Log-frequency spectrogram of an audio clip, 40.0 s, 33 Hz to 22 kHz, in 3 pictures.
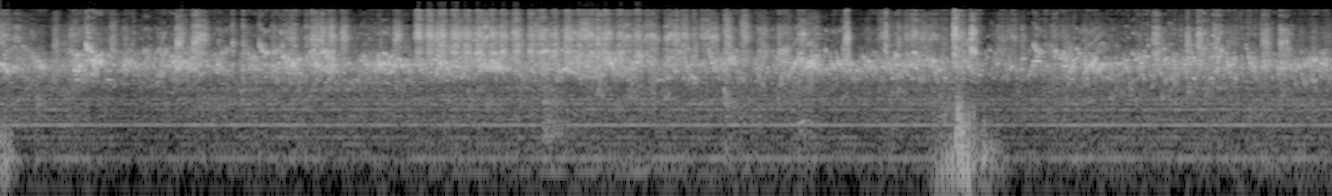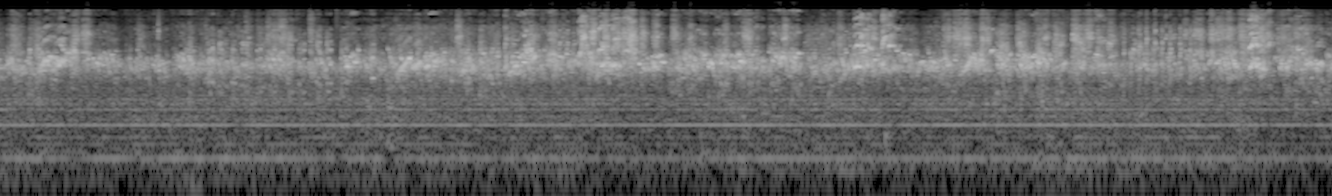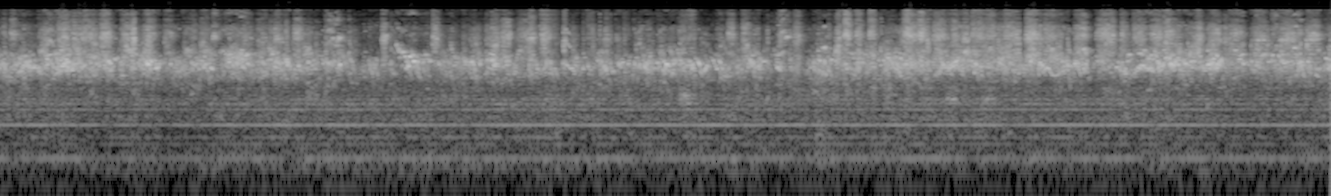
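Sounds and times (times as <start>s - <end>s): parrots chattering and squawking: 0.0s - 39.9s
steady low hum: 0.0s - 39.9s.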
